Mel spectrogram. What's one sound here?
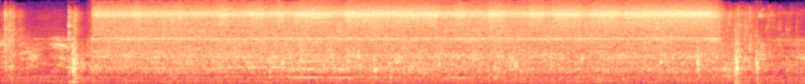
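Water runs steadily from a tap.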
